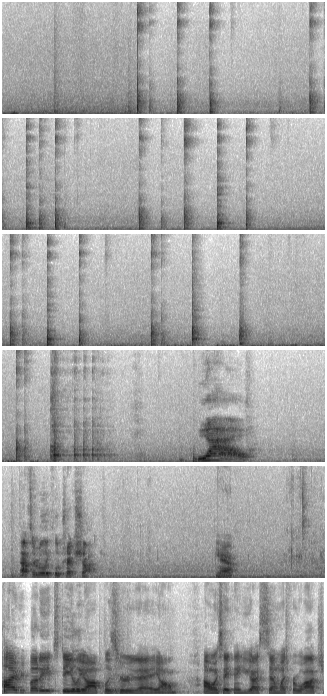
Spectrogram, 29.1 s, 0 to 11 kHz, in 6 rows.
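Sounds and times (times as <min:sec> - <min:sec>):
low steady hum: 0:00.0 - 0:29.0
ping pong ball bouncing: 0:02.0 - 0:03.4, 0:04.6 - 0:05.9, 0:06.9 - 0:08.8, 0:09.8 - 0:11.0, 0:11.9 - 0:13.4, 0:14.7 - 0:16.3.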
